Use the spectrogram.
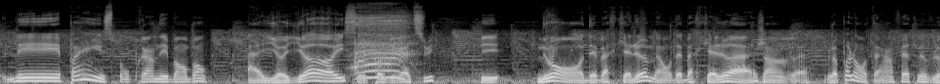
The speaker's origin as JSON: {"language": "French", "town": "Sorel", "region": "Quebec", "country": "Canada", "said": "Ben, je viens de Sorel, mais alentour de Sorel, il y a des beaux villages de campagne."}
